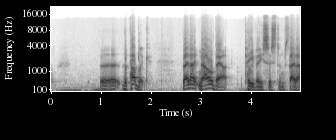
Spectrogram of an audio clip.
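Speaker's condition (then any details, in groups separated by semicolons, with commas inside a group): No condition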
